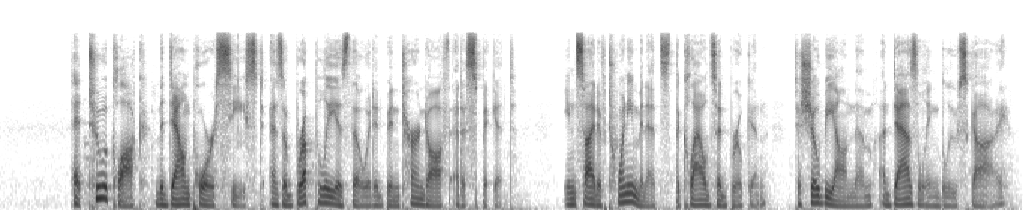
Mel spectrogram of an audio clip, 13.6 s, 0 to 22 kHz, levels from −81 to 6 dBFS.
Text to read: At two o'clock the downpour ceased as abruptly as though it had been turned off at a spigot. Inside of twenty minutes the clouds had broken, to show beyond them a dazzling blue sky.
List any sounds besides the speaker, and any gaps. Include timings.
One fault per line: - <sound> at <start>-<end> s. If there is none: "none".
none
